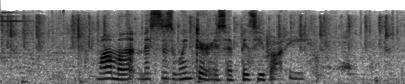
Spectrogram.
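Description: A young woman speaks softly into a telephone close by.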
